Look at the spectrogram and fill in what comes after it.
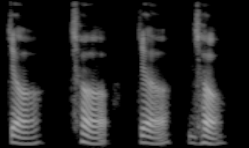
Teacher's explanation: मुख विवर में हवा के रुकने के बाद घर्षण के साथ बाहर निकलने को स्पर्श संघर्षी कहते हैं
